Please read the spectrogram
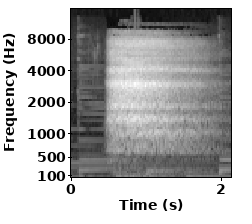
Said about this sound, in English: So the dragon took a deep breath in and out.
